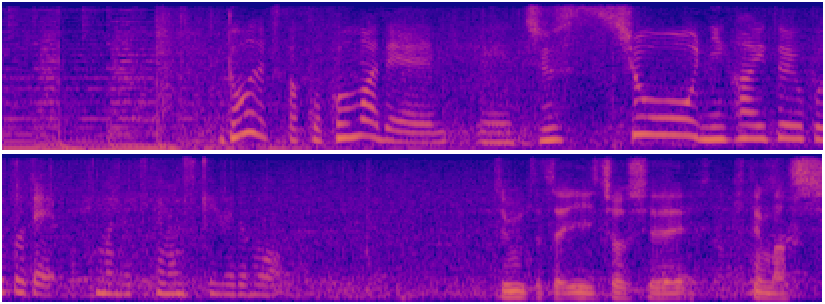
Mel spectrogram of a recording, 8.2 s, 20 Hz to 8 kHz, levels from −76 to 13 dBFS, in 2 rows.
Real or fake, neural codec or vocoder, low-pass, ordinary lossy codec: real; none; 7.2 kHz; none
